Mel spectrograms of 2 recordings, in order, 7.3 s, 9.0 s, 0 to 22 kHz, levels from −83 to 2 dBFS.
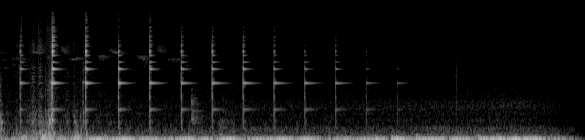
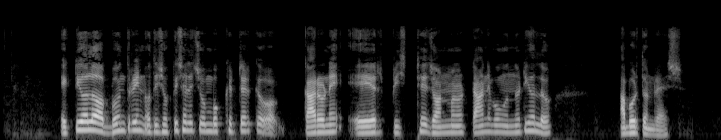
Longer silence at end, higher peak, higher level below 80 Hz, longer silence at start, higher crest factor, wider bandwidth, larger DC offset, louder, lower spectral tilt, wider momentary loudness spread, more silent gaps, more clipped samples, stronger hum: second, 0.1 s vs 0.5 s; second, -8 dBFS vs -2 dBFS; first, -38 dBFS vs -64 dBFS; second, 0 s vs 0.75 s; about the same, 24 dB vs 22 dB; about the same, 11.5 kHz vs 11 kHz; neither; second, -36 LUFS vs -24 LUFS; second, -1.5 dB/octave vs -6.5 dB/octave; first, 21 LU vs 13 LU; neither; neither; neither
